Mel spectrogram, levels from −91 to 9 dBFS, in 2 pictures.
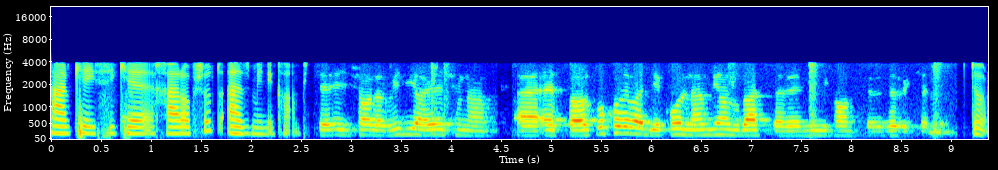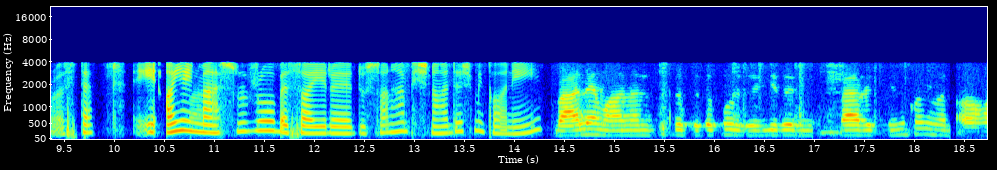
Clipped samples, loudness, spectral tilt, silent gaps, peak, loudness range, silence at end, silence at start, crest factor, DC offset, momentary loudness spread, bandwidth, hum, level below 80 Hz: under 0.1%; -24 LUFS; -8.5 dB/octave; none; -2 dBFS; 5 LU; 0 s; 0 s; 22 dB; under 0.1%; 13 LU; 4 kHz; none; -64 dBFS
